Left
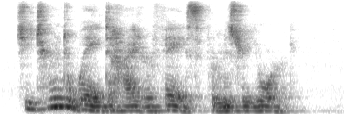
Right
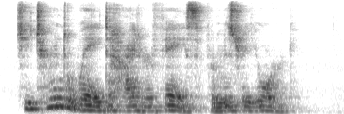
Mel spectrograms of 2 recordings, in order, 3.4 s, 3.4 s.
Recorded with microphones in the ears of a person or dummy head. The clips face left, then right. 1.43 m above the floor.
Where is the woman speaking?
30° right (ahead or behind), 1.4 m.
